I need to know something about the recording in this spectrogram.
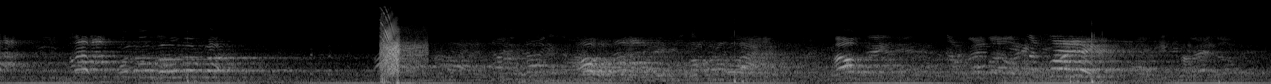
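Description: Players' voices calling and chattering on an indoor pitch in a large echoing hall, with one loud thud of a football being kicked about four seconds in and a few lighter touches of the ball later.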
